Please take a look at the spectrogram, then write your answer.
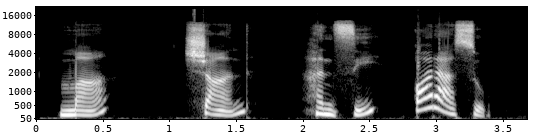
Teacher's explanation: जब आप मां बोलते हैं, तो हवा आपके मुंह और नाक दोनों से एक साथ बाहर निकल रही है। यहां जो हमारा मूल स्वर था, वह पूरी तरह से नासिक्य हो गया। · उस स्वर का उच्चारण सिर्फ नाक से नहीं होता, बल्कि हवा नाक और मुंह दोनों से एक साथ बाहर आती है।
